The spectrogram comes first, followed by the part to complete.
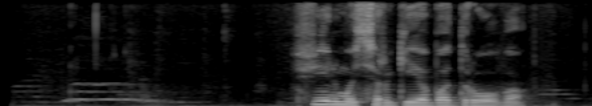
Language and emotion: Russian, neutral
